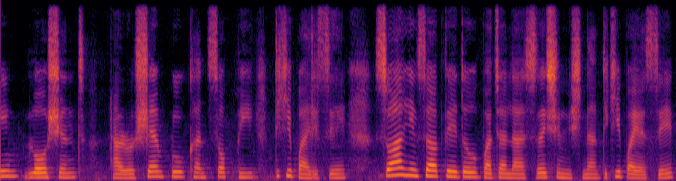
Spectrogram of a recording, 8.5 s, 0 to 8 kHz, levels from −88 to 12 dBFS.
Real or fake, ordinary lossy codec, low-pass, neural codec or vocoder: fake; none; none; codec, 16 kHz, 1 kbps, FunCodec, trained on Chinese and English, 50 frames a second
